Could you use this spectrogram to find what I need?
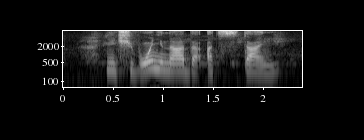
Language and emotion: Russian, angry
